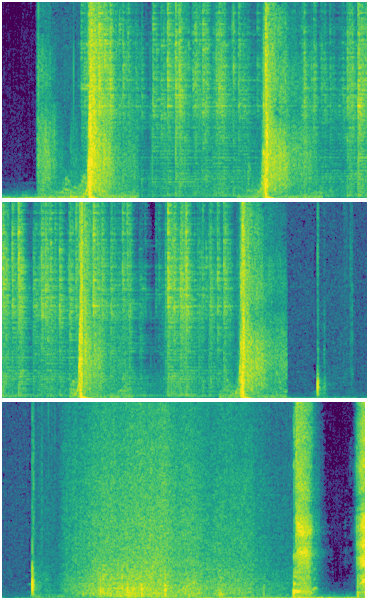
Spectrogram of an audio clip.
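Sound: whip lashing strikes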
